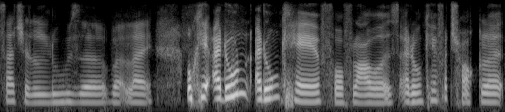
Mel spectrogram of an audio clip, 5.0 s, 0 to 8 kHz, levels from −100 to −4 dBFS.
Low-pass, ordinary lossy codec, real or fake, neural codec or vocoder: 7.2 kHz; Opus, 24 kbps; real; none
